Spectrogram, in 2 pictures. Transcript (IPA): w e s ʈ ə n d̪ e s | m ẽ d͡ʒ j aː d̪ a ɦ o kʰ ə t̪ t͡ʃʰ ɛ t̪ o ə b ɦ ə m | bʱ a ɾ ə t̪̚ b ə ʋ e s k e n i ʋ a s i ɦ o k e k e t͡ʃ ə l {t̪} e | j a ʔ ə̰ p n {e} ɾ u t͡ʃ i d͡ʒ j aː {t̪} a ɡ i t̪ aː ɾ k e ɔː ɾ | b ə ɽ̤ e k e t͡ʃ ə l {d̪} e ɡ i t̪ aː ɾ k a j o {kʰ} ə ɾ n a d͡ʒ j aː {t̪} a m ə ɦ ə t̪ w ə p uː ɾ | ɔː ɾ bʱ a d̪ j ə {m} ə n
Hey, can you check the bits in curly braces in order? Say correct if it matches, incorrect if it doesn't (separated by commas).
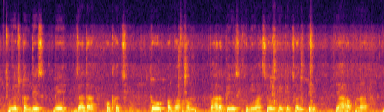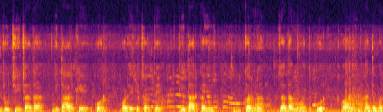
correct, incorrect, incorrect, incorrect, incorrect, incorrect, correct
